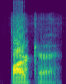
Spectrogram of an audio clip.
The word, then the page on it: barker: American English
